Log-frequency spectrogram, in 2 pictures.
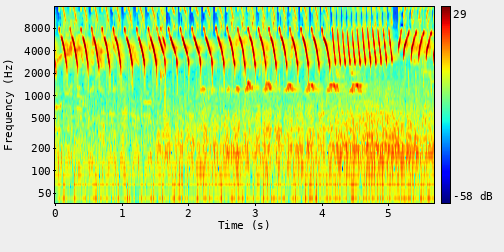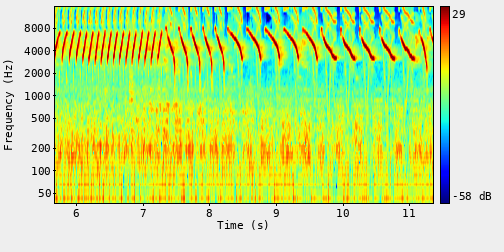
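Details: Pet canary singing long rapid trills of falling sweeps, speeding up and slowing down, with a brief faint tonal pulsing in the middle and a short break midway.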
